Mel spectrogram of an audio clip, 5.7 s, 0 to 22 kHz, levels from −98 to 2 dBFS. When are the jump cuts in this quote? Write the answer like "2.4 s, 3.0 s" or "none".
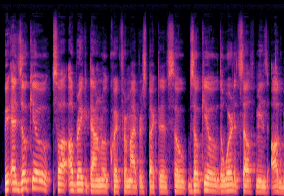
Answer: none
